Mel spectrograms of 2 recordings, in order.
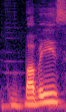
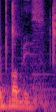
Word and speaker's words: Bubby's: And actually, I'm pronouncing it wrong, by the way. If you ever see that, it says Bubby's. It's actually Bubby's.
